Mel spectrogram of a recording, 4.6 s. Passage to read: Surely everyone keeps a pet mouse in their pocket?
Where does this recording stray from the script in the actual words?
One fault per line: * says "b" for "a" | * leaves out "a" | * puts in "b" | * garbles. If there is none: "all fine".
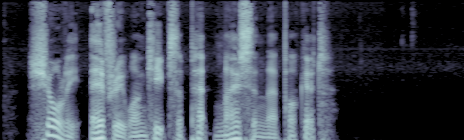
all fine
